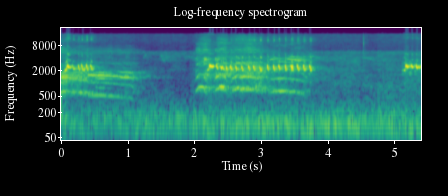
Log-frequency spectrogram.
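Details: Female sooty-headed bulbul calling to attract a male during breeding condition: a long, fast bubbly trill with descending slurred notes beneath, then a brief trilled burst at the end.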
